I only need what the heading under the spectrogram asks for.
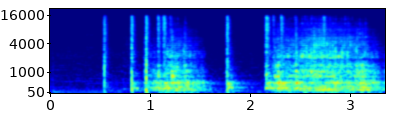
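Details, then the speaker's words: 1975 Volkswagen Shorty bus, sat over 20 years: a few sharp clicks then the starter whirs freely in short bursts without turning the engine over; Bendix drive not engaging, wiring issue and extra solenoid noted, starter to be pulled. "ar it. It ain't turning nothing over though. No. It's not engaging."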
